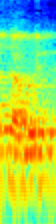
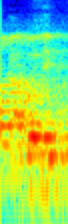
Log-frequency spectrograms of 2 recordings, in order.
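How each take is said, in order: Both takes have the same delivery.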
